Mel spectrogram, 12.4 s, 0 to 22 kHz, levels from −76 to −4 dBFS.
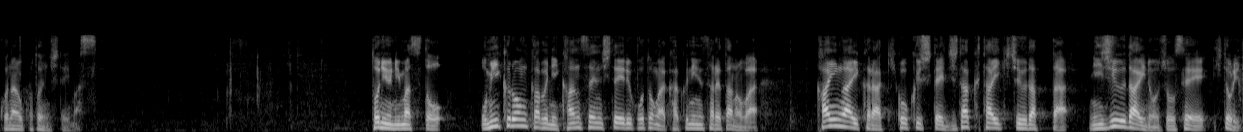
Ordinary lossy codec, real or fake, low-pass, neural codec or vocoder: none; fake; 7.2 kHz; codec, 24 kHz, 6 kbps, HILCodec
